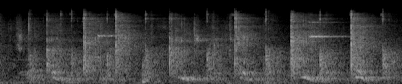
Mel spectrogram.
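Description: Table tennis rally: the ball clicking off the rubber bats and the table in a quick, uneven rhythm, with short squeaks of players' shoes on the court floor.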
